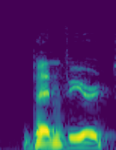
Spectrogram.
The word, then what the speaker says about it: Ben Gvir: Okay, so I was talking to a friend who follows Israeli politics closely, and I compared Ben Gvir to, am I pronouncing that right, by the way? – Ben Gvir, yeah.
